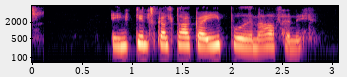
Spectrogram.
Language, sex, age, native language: Icelandic, female, 13, Icelandic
